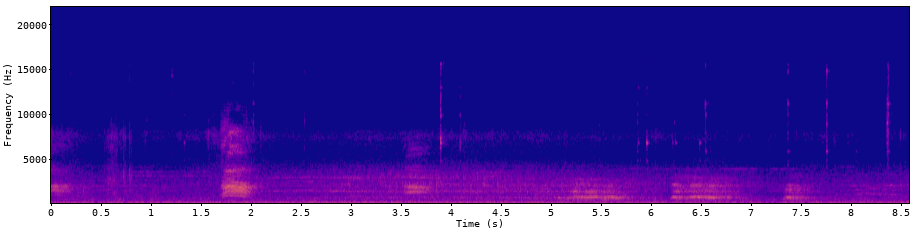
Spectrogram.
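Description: A crow cawing about five times in short, separate calls, the loudest about two seconds in.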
